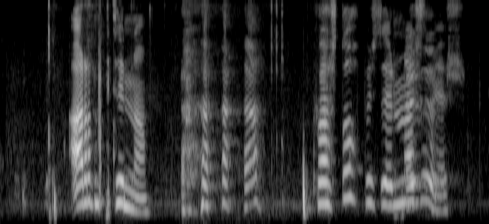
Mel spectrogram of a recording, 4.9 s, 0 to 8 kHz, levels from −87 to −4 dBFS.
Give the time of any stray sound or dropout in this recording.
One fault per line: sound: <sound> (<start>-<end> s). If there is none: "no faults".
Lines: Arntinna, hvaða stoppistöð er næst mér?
sound: laugh (1.8-2.7 s)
